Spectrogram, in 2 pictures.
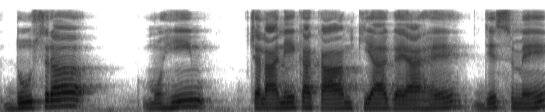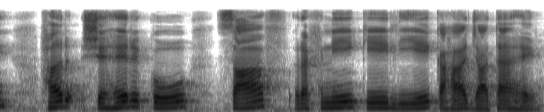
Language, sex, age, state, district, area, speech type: Urdu, male, 30-45, Uttar Pradesh, Gautam Buddha Nagar, rural, spontaneous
